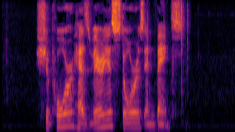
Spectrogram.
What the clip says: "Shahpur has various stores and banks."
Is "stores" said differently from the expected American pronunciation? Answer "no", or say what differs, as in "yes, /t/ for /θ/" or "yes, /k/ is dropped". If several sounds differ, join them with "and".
no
